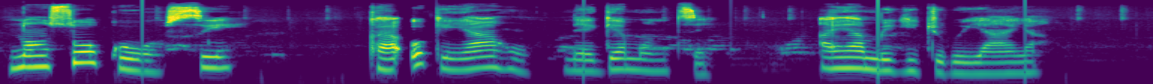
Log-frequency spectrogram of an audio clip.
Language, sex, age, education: Igbo, female, 15-29, tertiary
